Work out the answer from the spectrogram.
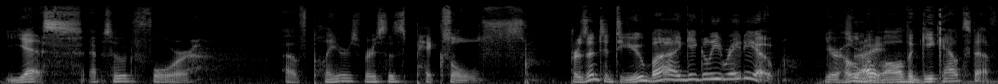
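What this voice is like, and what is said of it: Mock announcer voice. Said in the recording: “I was just trying to go into my announcer voice there.”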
